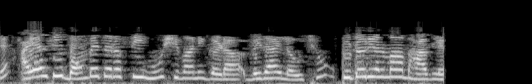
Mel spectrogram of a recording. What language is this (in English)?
Gujarati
